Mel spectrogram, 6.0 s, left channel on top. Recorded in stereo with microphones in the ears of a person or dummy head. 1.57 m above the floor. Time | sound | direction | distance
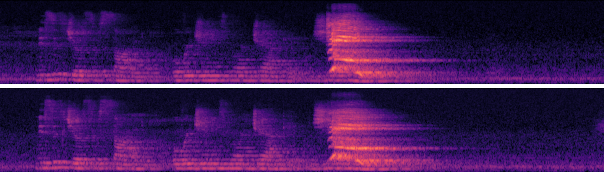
0.3 | a woman speaking | 15° right (ahead or behind) | 4.5 m
3.3 | a shout | 45° left (ahead or behind) | 3.5 m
